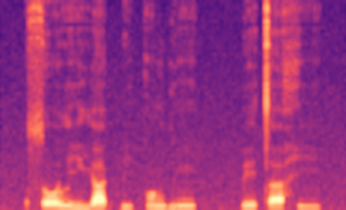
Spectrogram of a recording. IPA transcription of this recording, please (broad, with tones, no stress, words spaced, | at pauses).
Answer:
sɔ˧li˦ja˦˨ k͡pi˨kɔ̃˨˦ɡ͡bĩ˦ | k͡pe˨ta˨˦hi˦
